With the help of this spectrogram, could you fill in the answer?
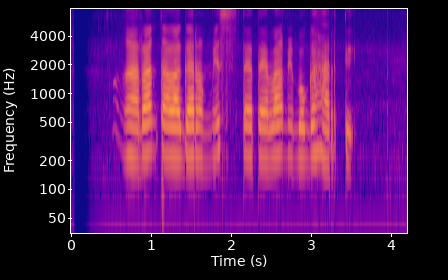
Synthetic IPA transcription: ŋaɾant̪alaɡaɾəmɪst̪ɛt̪ɛlamimboɡaɦart̪i

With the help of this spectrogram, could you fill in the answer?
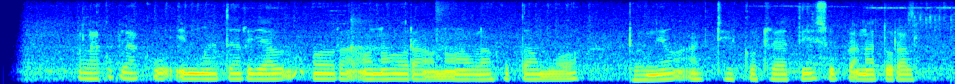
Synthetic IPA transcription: pəlakupəlakuimat̪ɛɾialoɾa̰ʔɔnɔoɾʔaɔ̰nɔlɔhut̪ɔmwɔ̰ | ɖ̪̥o̤ɲiɔa̰ɖ̪̥i̤kɔɖ̥ɾat̪isupɾa̰nat̪uɾʔal

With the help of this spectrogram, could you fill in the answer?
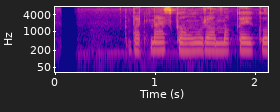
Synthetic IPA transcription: bʱʌʈmasɡʌ̃w̃ɾʌmʌkʌjko

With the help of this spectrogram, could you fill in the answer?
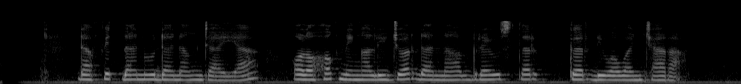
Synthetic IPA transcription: dafit̪̚danudanaŋd͡ʒaja | ɔlɔhɔk̚niŋalid͡ʒɔrdanabɾɛust̪ər | kɨrdiwawaɲt͡ʃaɾa̰

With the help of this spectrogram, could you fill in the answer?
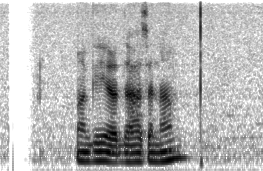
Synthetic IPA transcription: maɡeːəd̪aɦasənaːm

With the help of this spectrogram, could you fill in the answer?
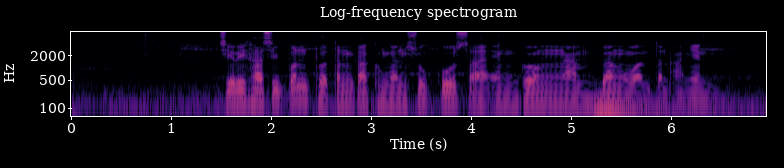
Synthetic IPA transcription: t͡ʃiɾiɦasipʊnb̥ɔ̤t̪ənkaɡ̥ṳŋansukusa̰ɪŋɡɔŋːambaŋwɔnt̪ənʔa̰ŋɪn

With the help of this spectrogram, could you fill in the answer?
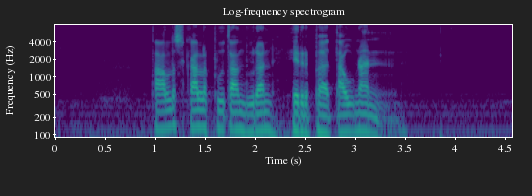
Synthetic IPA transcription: t̪aləskaləb̥ṳt̪and̪uɾanhɛrb̥a̤t̪aunan

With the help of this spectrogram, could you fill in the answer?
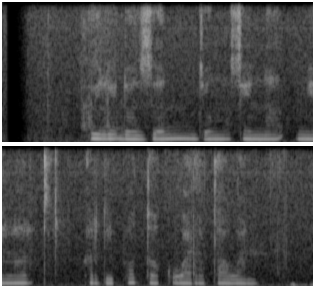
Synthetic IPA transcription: wilidozənd͡ʒɨŋsinamilɔr | kɨrdipɔt̪ɔkuwart̪awan

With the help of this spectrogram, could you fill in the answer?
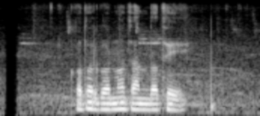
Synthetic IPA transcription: kʌ̰t̪ɔrɡʌrnʌt͡sand̪ʌt̪ʰe

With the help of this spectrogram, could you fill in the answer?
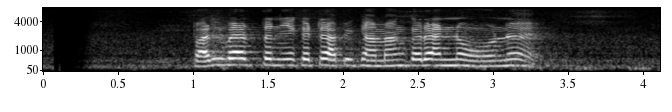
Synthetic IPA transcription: paɾiʋart̪ənijəkəʈəapiɡamaŋkəɾanːəoːnə

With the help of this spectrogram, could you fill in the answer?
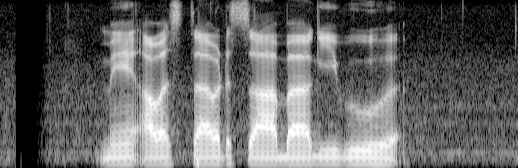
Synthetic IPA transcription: meːʔa̰ʋast̪aːʋəʈəsaːbaːɡiːbuɦə

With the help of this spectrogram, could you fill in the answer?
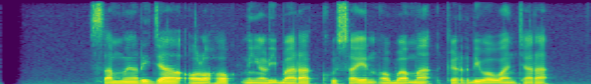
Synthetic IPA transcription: samuɛlrid͡ʒalɔlɔɦɔk̚niŋalibaɾak̚husainʔobamakɨrdiwawaɲt͡ʃaɾa

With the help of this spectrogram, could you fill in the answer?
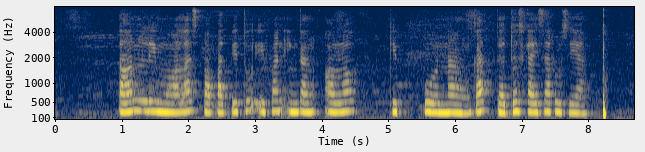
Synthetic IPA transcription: t̪aʊnlimɔlaspapat̪̚pit̪uʔifanḭŋkaŋɔlɔ | d̪̥i̤punaŋkat̪̚d̪̥ä̤d̪̥ɔ̤skaisarusia

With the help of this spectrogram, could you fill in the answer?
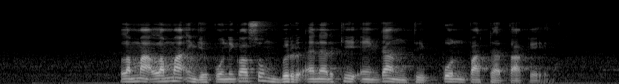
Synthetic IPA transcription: ləmaʔləmaʔiŋɡɪhpunikɔsumbərenɛrɡ̥iʔeŋkaŋd̪̥i̤pʊnpaɖ̥ä̤t̪a̰kḛ

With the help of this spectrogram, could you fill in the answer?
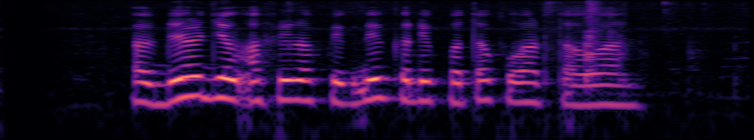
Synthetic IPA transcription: ʔab̚dɛld͡ʒɨŋʔa̰filapik̚nikːɨrdipɔt̪ɔkəwart̪awan

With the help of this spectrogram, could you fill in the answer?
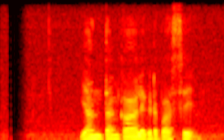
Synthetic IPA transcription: jɐnt̪ɐŋkaːleɡɐʈɐpɐse

